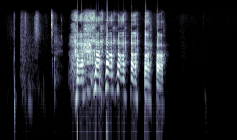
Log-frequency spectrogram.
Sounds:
Laughter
